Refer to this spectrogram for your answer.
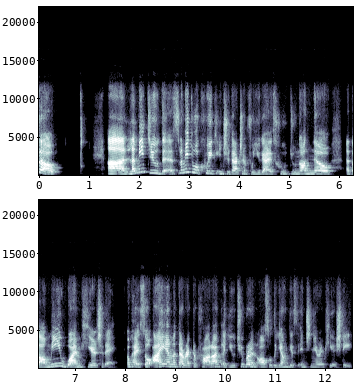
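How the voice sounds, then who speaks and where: With a non-native accent, a woman talks at a moderate pace in a fairly high, bright, sharp voice, with ordinary pitch variation and big swings in loudness. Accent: foreign accent in English. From immigrant to the US, non-native English speaker. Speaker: product director and career coach. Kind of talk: webinar talk. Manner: animated, filler-heavy.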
